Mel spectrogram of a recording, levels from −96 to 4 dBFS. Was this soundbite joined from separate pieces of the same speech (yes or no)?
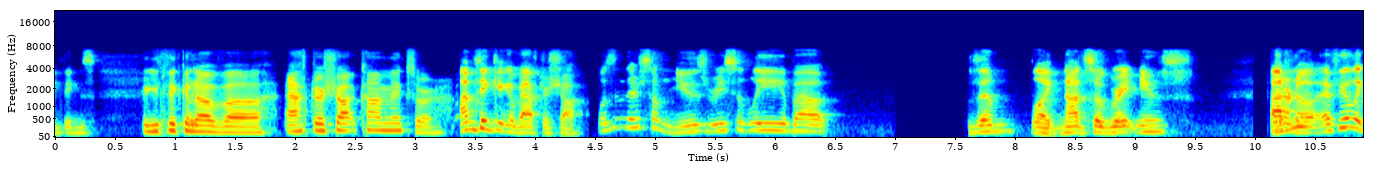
yes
